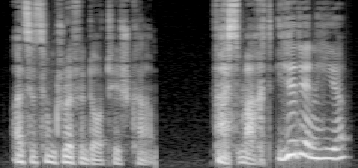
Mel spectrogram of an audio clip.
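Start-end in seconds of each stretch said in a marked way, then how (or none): 2.1-3.5 slow, higher, astonished question; puzzled. A narrator's reading. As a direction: ask it slowly, still baffled. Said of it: "vollkommen verdutzt". (verdutzt und langsam, höher gefragt)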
